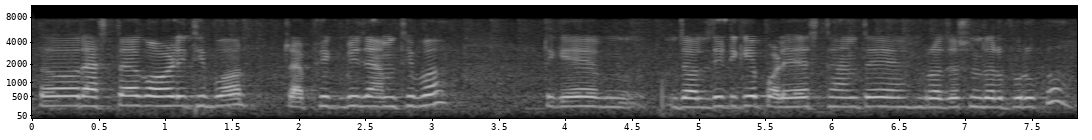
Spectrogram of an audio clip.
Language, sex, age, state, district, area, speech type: Odia, female, 30-45, Odisha, Nayagarh, rural, spontaneous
